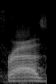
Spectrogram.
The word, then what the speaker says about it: Fries: f r i s it's a German pronunciation we call it freeze in the winter and Fries in the summer there's quite a few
